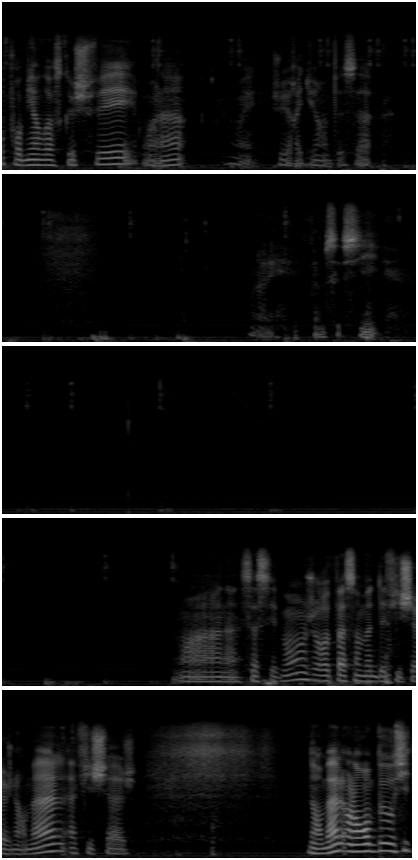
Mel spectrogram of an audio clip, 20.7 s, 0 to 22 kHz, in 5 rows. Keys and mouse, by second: 0.1 click, 1.6 click, 2.4 click, 3.3 click, 5.5-7.6 ctrl+drag, 9.1-10.4 drag, 11.0-13.0 drag, 13.6-14.8 drag, 17.4 click.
